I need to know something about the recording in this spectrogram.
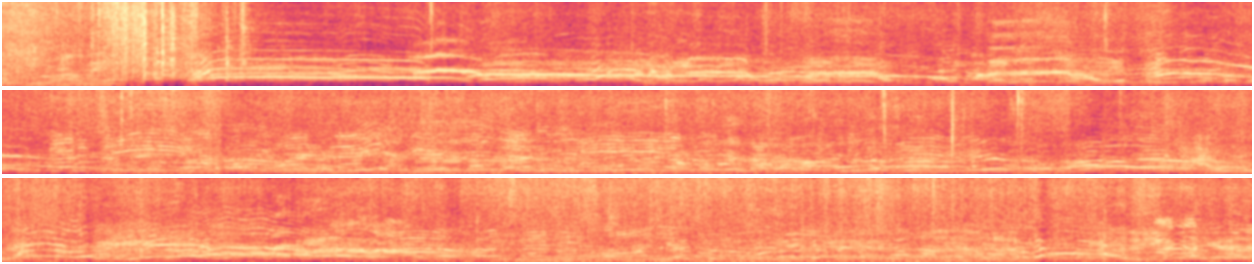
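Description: Children squeal and shriek with excitement.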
